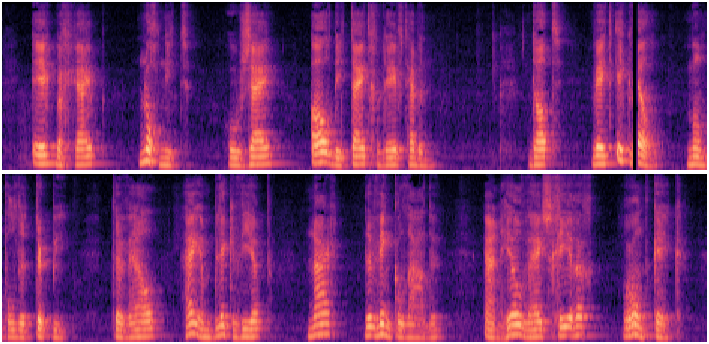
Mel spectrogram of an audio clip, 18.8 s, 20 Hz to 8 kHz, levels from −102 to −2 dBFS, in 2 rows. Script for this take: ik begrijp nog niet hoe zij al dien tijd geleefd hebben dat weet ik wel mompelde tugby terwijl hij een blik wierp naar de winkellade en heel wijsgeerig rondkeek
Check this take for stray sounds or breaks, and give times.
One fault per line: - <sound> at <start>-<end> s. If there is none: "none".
- dropout at 8.4-8.5 s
